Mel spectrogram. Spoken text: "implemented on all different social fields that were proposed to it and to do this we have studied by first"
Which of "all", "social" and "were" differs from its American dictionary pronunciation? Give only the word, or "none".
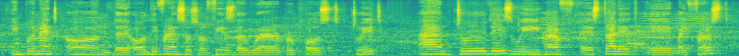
social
